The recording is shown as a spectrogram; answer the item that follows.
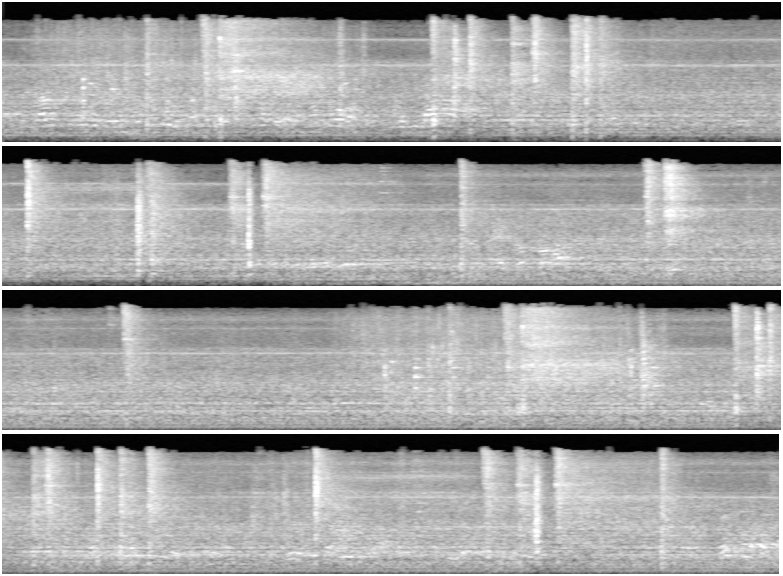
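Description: Packaging machine with a pneumatic tray-turning device running: a steady mechanical hum with frequent sharp clicks and knocks as its arms grip and move aluminium trays. A deeper hum joins about twelve seconds in.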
